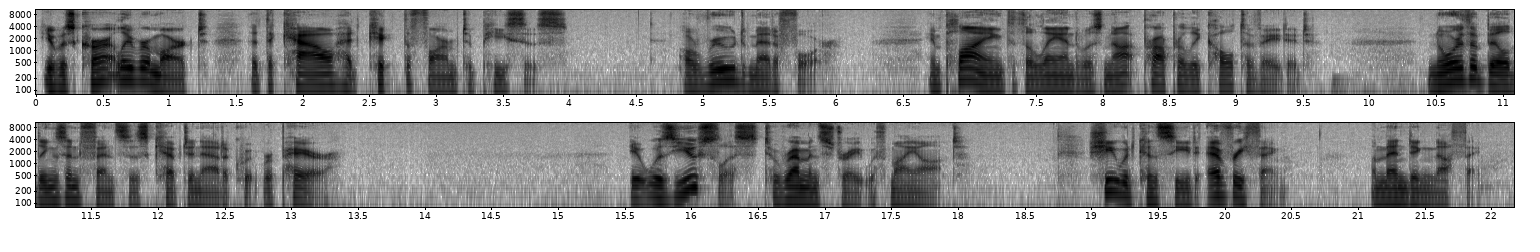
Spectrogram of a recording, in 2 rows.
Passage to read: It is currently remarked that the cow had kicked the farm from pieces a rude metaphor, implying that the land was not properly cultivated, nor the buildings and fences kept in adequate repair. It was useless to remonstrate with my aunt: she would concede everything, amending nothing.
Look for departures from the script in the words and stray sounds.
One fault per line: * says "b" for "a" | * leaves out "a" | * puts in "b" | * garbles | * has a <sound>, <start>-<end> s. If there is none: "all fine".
* says "was" for "is"
* says "to" for "from"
